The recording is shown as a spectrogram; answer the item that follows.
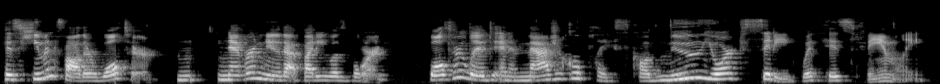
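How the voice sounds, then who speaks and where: A woman reading a children's storybook aloud in an expressive way, stretching out key words for emphasis. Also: mid-range voice, measured pace.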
